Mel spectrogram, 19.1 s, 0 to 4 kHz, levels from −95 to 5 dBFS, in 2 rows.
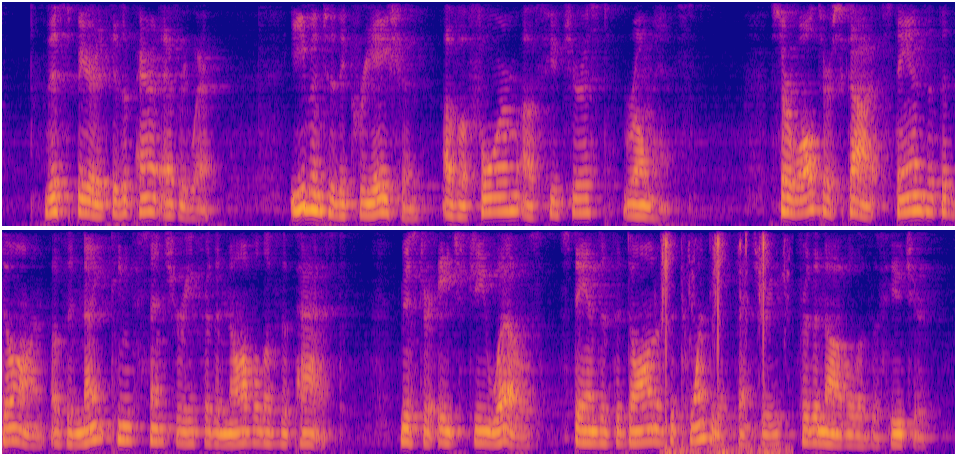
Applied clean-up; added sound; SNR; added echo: none; Scissors; 9 dB; reverberation time 0.5 s.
